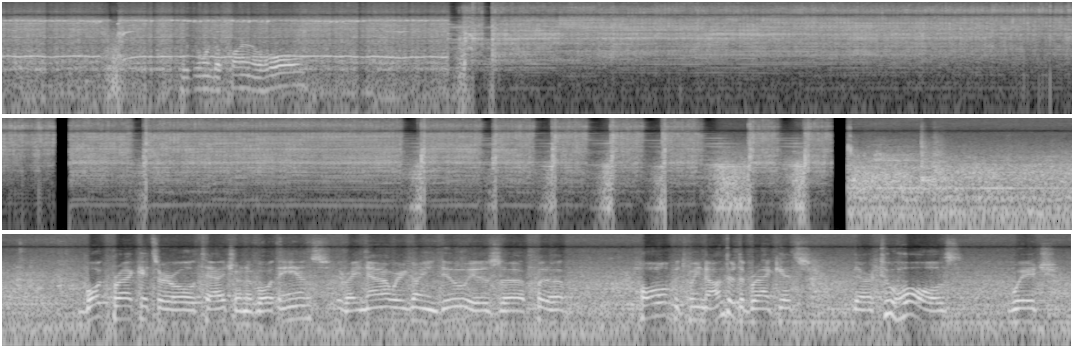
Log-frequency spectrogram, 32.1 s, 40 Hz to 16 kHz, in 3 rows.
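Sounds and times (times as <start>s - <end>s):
power drill boring through metal: 0.0s - 19.0s.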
